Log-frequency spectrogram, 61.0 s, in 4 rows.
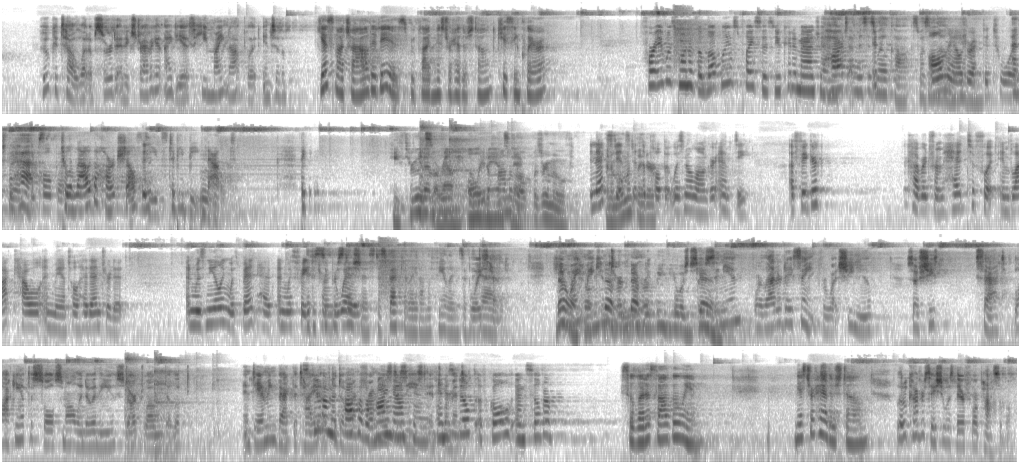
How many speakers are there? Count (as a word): eight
